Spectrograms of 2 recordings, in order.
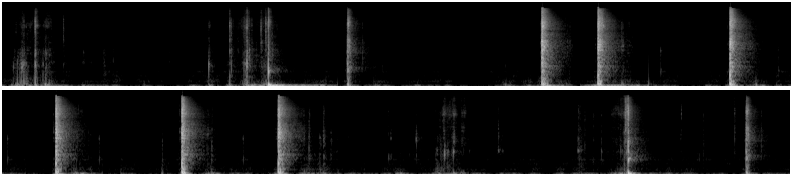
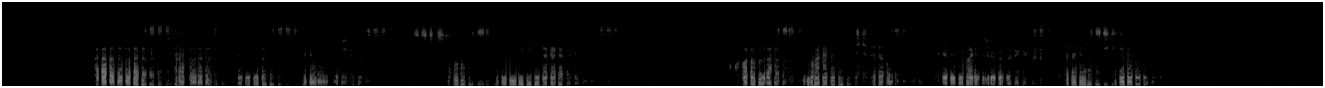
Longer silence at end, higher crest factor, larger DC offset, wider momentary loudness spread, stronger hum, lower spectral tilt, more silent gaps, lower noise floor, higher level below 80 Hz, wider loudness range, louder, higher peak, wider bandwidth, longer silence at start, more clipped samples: second, 0.4 s vs 1.7 s; about the same, 26 dB vs 24 dB; neither; first, 27 LU vs 14 LU; neither; second, -1.5 dB/octave vs -5 dB/octave; second, none vs 2.32-2.36 s; second, -65 dBFS vs -79 dBFS; first, -34 dBFS vs -66 dBFS; first, 13 LU vs 3 LU; first, -19 LUFS vs -47 LUFS; first, 0 dBFS vs -24 dBFS; first, 17 kHz vs 7.6 kHz; second, 0.1 s vs 0.9 s; neither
